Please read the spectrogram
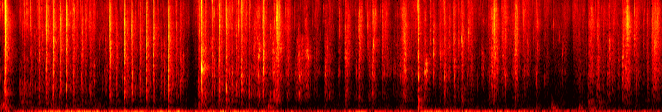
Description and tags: I squish and shake a wet washcloth in the bathroom. Just listen to this, it is probably the coolest sample I have done yet.
squash, squishy, washcloth, water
